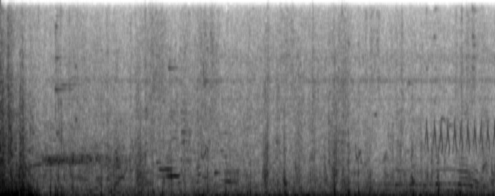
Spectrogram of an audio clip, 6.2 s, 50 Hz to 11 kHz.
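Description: A horse in the video game Red Dead Redemption on PS5 neighs and clip-clops along amid ambient game sound, with a voice talking over it.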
